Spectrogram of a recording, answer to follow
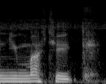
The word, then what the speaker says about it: pneumatic: Pneumonia, pneumatic.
